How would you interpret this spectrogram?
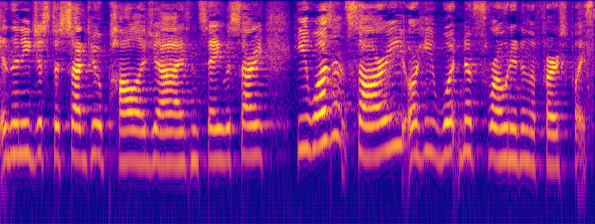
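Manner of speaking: usual speaking voice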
